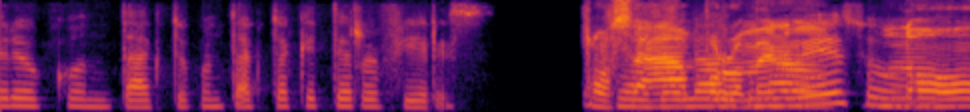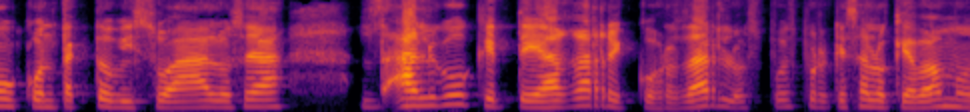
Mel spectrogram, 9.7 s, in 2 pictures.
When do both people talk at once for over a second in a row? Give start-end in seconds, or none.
3.0-4.8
